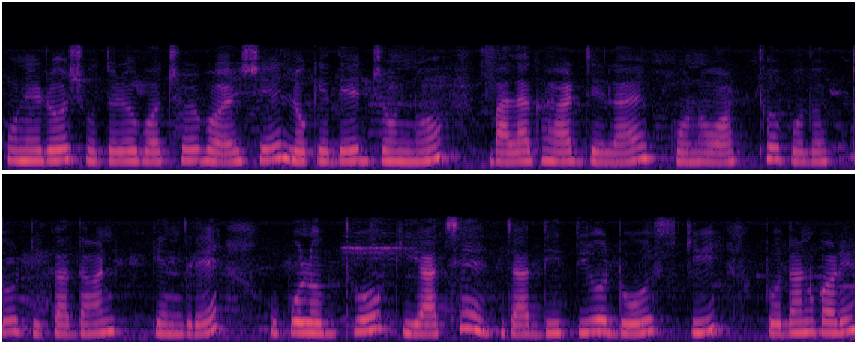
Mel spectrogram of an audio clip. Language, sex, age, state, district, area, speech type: Bengali, female, 18-30, West Bengal, Uttar Dinajpur, urban, read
